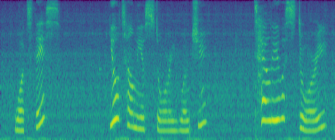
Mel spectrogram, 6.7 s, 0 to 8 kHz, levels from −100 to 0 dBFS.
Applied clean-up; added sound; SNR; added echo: none; Truck; 19 dB; none.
